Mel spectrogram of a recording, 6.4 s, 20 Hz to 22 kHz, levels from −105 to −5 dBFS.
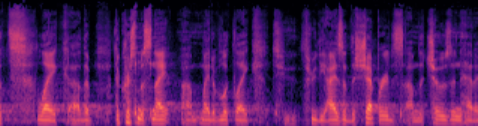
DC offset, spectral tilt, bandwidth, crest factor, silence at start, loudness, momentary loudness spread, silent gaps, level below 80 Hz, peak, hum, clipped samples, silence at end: under 0.1%; -3 dB/octave; 19.5 kHz; 20 dB; 0 s; -39 LUFS; 13 LU; none; -88 dBFS; -20 dBFS; none; under 0.1%; 0 s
